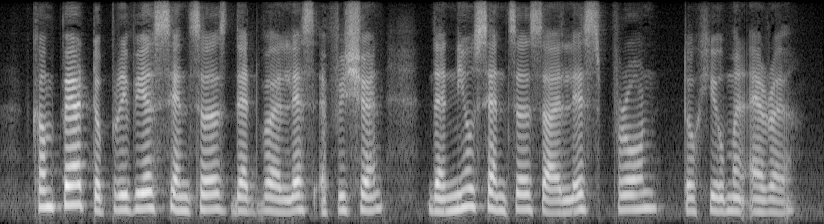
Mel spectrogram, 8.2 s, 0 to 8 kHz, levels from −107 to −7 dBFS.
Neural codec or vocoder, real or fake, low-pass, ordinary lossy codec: codec, 16 kHz, 0.8 kbps, ZipCodec; fake; none; none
